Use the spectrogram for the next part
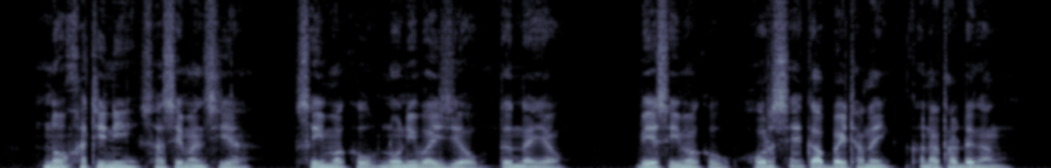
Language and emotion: Bodo, sad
